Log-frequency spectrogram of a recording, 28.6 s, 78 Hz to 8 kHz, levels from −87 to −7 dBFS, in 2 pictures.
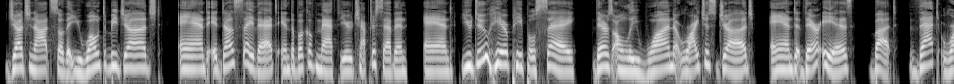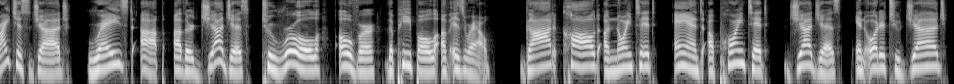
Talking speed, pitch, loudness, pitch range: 125 wpm, 180 Hz, -20 LUFS, 160-205 Hz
